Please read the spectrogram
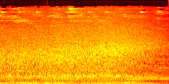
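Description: A whoosh sound effect swelling up and falling away over ambient music with a low, steady drone, as the animated logo bursts into particles.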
